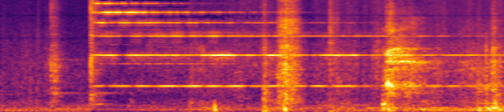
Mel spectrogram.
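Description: A doorbell rings with a bright metallic chime that begins sharply and hangs on as a long, shimmering tone, followed by a softer second ring a few seconds later. No one speaks.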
